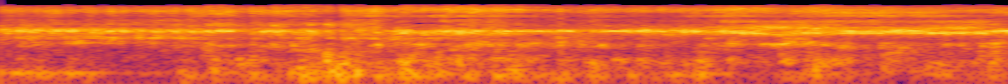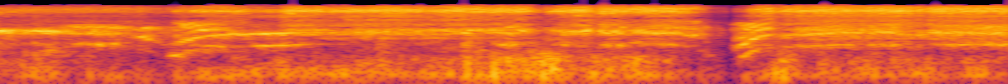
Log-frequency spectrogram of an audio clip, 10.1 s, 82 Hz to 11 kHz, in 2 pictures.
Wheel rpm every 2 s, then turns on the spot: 230, 230, 200, 210, 180.
none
